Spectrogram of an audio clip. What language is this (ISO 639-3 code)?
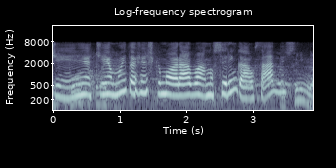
por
